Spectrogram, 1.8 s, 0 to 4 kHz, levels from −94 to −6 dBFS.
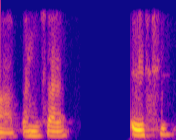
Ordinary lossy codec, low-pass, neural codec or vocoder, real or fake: none; 3.6 kHz; none; real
